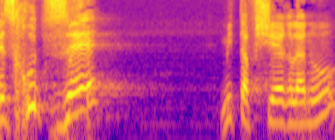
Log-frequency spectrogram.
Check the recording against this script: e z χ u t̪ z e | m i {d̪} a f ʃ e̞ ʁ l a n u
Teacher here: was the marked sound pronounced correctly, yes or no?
no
